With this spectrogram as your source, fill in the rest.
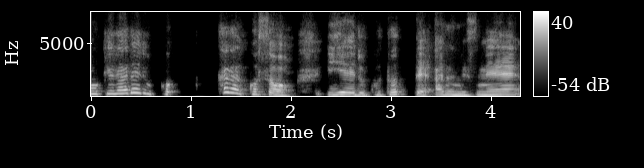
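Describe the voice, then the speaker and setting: A woman talks with very wide pitch swings. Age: 50s. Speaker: wedding planner. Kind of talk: interview.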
